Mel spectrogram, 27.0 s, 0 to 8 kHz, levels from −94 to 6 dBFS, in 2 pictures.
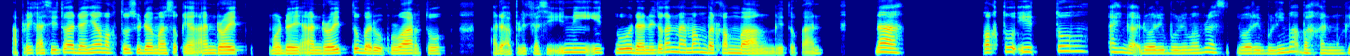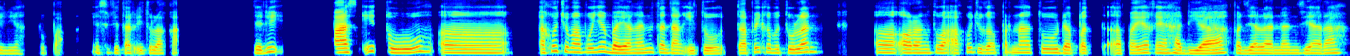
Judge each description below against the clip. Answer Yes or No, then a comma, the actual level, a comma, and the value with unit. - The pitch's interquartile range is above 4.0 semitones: No, average, 3.4 semitones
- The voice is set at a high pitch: No, medium, 180 Hz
